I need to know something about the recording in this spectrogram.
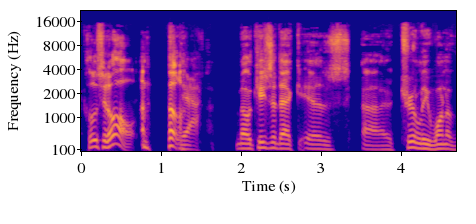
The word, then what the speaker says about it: Melchizedek: oh I was not close at all yeah Melchizedek is uh truly one of the Lords of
